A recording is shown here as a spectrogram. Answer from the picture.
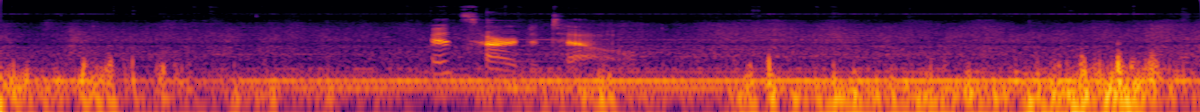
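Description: Motor yacht cruising past with a steady low engine drone, wind rumbling on the microphone. Brief indistinct voices about two seconds in.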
